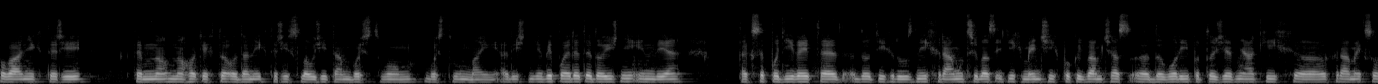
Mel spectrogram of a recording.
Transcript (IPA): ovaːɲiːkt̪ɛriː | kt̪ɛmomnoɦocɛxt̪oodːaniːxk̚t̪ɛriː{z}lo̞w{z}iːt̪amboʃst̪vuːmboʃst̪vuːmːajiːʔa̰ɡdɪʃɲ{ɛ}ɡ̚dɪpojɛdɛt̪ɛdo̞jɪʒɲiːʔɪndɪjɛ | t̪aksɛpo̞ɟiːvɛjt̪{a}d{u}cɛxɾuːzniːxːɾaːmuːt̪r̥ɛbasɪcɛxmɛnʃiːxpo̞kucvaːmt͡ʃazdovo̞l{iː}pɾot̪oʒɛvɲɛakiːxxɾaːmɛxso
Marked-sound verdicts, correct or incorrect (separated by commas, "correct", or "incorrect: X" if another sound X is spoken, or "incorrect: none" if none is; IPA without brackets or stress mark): incorrect: s, incorrect: ʒ, correct, incorrect: ɛ, incorrect: o, correct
